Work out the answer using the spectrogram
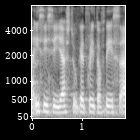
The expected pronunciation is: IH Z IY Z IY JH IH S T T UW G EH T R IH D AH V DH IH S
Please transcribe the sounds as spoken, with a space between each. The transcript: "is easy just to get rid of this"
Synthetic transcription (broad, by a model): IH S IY S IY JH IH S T T UW G EH T R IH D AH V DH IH S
